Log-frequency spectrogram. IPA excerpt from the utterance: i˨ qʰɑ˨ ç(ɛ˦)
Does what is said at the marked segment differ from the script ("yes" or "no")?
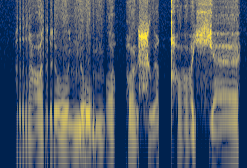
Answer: yes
